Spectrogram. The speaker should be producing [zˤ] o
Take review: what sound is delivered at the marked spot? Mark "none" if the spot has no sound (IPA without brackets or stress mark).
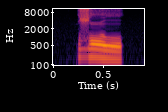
zˤ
